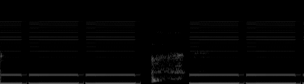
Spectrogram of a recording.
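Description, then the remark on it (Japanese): A bright electronic notification chime from a magic screen, signalling a message from the boss to all members of the organization, rings as a steady, buzzing harmonic tone with soft repeating pulses, briefly interrupted by a short rough burst of noise before the tone resumes. No one speaks. “この通知音は、魔法のスクリーン。”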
